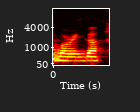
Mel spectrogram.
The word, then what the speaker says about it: moringa: hearts let's talk about this Moringa or some pronounce it as merengue merengue marine God well just gonna call it Moringa it's balances hormones it's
